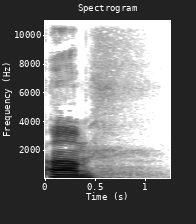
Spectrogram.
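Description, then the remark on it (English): A single voiced yawn with a falling pitch, fading into a breathy exhale after about half a second, then quiet breathing. “Excuse me as I yawn.”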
